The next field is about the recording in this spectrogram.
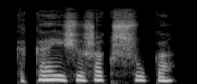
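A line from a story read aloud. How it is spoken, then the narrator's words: Sorrowful mutter. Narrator (Russian): пробормотала Инга, горестно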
